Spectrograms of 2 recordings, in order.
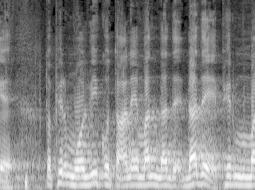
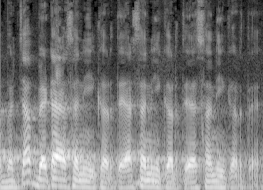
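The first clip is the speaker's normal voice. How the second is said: softer, lower coaxing father; loving father; 7 semitones lower, 7 dB quieter than usual. Retold or imitated. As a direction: gently coax a child. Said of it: "بڑے پیار سے کہتا ہے". (باپ کا بچے کو نرمی سے سمجھانا)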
